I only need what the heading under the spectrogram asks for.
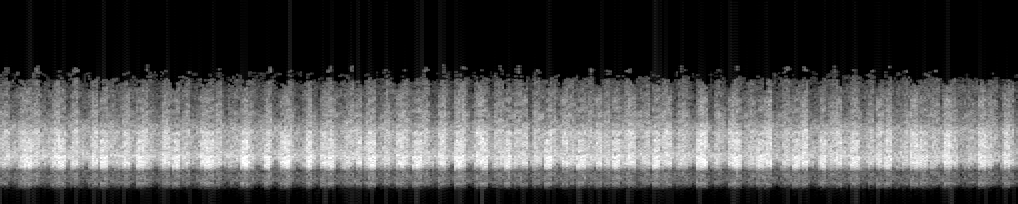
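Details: A cicada chorus sings through a midsummer day in a Greek pine forest: a bright, unbroken metallic buzz that flutters in fast pulses for ten seconds, with no other sounds.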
